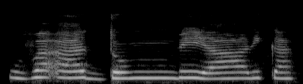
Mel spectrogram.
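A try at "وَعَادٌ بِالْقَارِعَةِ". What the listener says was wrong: Almost. So you're joining this bar to this lam sakin, so it's not an alif. Bil qari'ah. So remember, you're applying this time around. You're going to apply the mim maqluba. So wa'adun bil qari'ah. So this, I think you're getting confused over here. Bil qari'ah.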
